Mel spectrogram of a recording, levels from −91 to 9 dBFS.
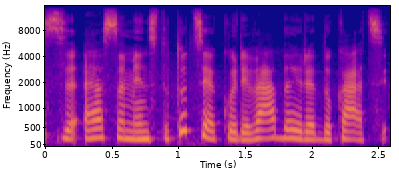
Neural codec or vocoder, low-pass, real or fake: none; 14.4 kHz; real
